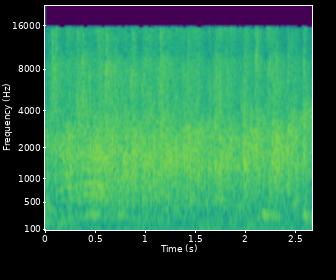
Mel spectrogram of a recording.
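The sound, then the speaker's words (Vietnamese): A crowd claps steadily, a dense wash of many hands applauding, sustained at an even level for a few seconds with no one speaking over it. “sorry, give him a big hand I'm sorry”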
